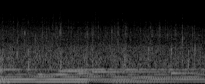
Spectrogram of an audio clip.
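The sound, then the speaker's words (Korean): An audience applauds in thanks and encouragement to its first generation, in a steady, dense patter of clapping that holds at an even level throughout, with sustained keyboard chords ringing underneath. “그리고 그런 놀라운 수고와 헌신을 하신 우리 1세대들에게 다시 한번 감사와 격려의 박수를 올려드립니다”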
